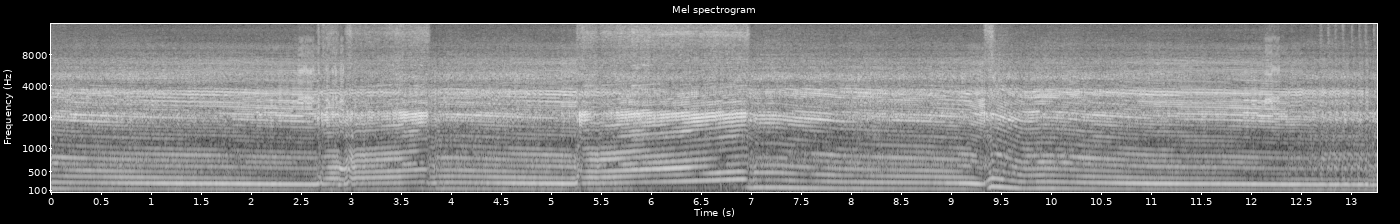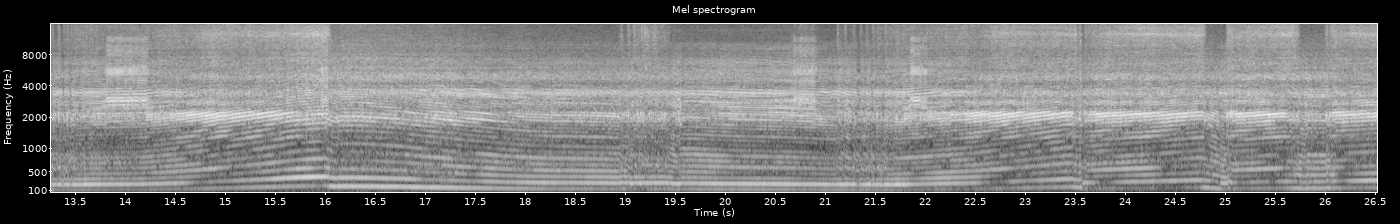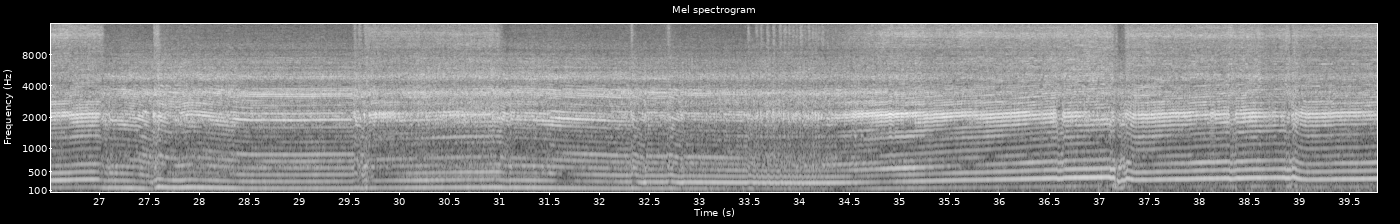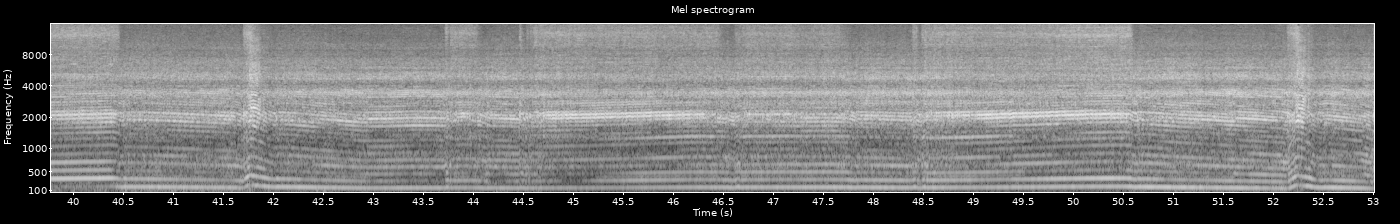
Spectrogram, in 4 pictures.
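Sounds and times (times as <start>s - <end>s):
racing motorcycle engine revving: 0.0s - 53.0s.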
